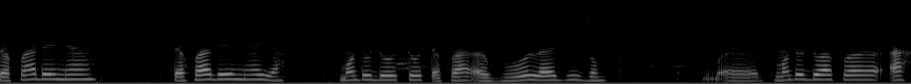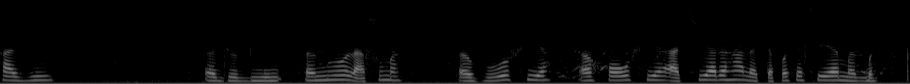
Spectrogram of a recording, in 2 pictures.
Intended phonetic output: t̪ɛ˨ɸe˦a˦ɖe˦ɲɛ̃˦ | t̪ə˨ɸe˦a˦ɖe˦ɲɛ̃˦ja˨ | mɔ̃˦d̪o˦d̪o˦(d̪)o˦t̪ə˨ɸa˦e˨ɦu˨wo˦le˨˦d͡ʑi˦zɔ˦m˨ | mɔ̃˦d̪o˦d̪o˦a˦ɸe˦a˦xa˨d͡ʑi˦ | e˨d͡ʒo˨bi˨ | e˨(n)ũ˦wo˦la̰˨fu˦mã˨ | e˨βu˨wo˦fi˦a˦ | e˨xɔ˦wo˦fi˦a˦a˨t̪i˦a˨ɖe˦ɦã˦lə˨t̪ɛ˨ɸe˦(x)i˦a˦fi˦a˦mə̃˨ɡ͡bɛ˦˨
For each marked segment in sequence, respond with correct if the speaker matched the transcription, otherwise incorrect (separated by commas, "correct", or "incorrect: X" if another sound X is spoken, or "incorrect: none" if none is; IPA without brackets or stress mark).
incorrect: t̪, correct, incorrect: f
